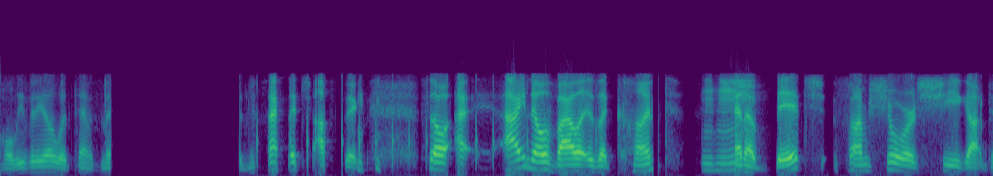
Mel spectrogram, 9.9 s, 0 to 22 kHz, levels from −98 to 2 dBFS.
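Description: Speech carried over a 32 kbit/s G.726 ADPCM telephone link, band-limited to roughly 250 Hz to 3.4 kHz with light codec roughness, has two faults. An audio dropout to silence, most likely from a lost input or a disconnected device, cuts the sound from 1.10 to 2.39 s. About 1.29 s is replaced by silence with no room tone, so speech stops abruptly and resumes mid-flow. Later, packet loss on the ADPCM call removes several packets, a 60 ms hole from 6.52 to 6.60 s. The decoder's adaptive predictor and step size then no longer match the sender's, so speech returns after the sharp-edged gap with some distortion.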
